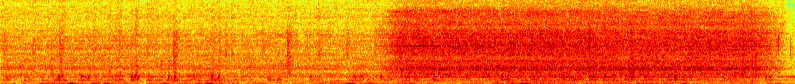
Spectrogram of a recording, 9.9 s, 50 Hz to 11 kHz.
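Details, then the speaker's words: Bambu Lab P1S 3D printer printing after firmware 1.05 noise-cancelling update and calibration, no audible change; steady fan hum with soft irregular stepper moves and buzzes, no grinding or knocking; normal printing noise. "on my b1s I still hear the movement the printer standing right behind me I hear the sound very well"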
